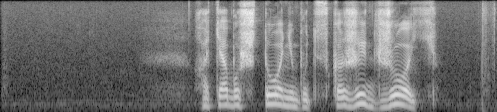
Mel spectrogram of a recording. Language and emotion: Russian, angry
